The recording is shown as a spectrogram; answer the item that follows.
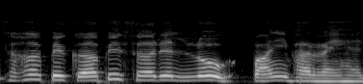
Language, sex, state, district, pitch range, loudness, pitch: Maithili, male, Bihar, Supaul, 160-200 Hz, -23 LUFS, 185 Hz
